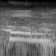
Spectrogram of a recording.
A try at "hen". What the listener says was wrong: Eh, ang E, di ba kay? E ang letter, di ba? H-E-N. So, hen.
